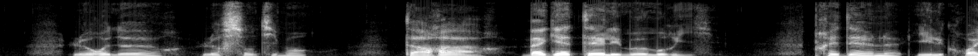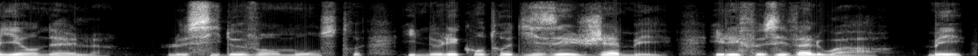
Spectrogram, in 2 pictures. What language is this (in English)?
French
